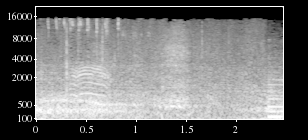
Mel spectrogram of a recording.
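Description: A sea lion calling once from the colony, a short rising-and-falling cry about half a second in, over a steady background hiss.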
